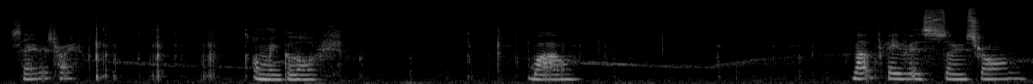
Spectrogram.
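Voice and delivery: talking between bites; chewing while talking. Real, not acted. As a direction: mouth partly full. Seen 2: Bites almond at -3; chewing mouth movements through early speech.

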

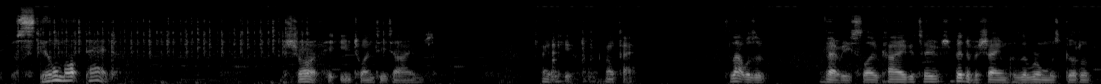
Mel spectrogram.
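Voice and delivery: ordinary talk

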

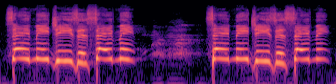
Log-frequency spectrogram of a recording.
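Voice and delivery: high, loud desperate cry of save me; desperate pleading. Pretend. Preacher shows the congregation a desperate plea. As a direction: beg Jesus to save you, high and loud. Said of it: "How about".

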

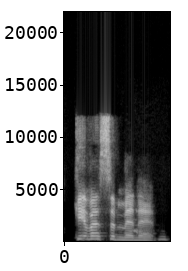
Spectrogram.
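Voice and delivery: high-pitched talk-show parody, laughing; mock verklempt. Co-host joins the verklempt joke, high mock emotion. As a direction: echo the joke, playfully overcome. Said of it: "this is not coffee talk".

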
